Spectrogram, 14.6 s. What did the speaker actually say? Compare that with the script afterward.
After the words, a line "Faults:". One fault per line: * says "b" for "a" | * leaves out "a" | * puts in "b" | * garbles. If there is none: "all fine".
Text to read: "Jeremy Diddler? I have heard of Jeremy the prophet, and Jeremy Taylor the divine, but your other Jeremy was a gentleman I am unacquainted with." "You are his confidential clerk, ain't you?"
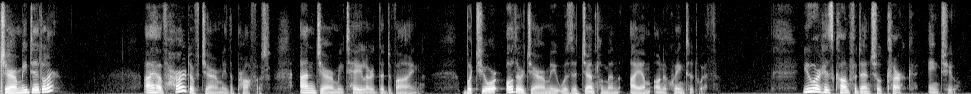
"Jeremy Diddler? I have heard of Jeremy the prophet, and Jeremy Taylor the divine, but your other Jeremy was a gentleman I am unacquainted with." "You are his confidential clerk, ain't you?"
Faults:
all fine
